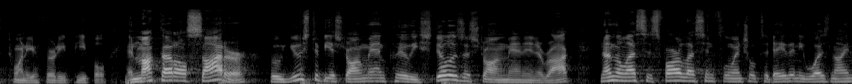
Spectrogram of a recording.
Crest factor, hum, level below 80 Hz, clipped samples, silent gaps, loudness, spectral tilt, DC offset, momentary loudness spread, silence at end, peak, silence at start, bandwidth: 20 dB; none; -56 dBFS; under 0.1%; none; -30 LUFS; -5 dB/octave; under 0.1%; 11 LU; 0 s; -10 dBFS; 0.1 s; 13.5 kHz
